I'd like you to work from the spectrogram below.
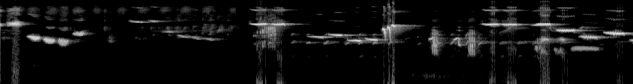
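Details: Forest-voice song of a male Hill Blue Flycatcher used as a trapping lure: loud high whistled phrases, falling slurs and quick rattling notes in three bursts separated by brief quieter gaps.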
